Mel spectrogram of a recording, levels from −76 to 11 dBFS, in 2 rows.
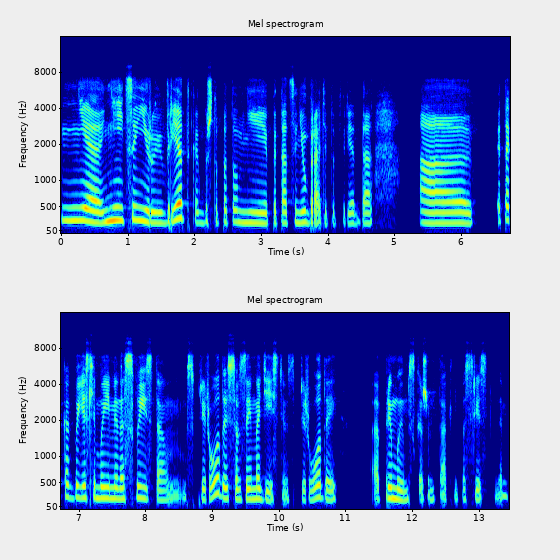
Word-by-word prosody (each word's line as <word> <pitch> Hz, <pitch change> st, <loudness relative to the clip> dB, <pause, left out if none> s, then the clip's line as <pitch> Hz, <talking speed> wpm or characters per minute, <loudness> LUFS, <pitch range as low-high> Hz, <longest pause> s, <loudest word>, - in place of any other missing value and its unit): не 240 Hz, -4 st, +4 dB
не 240 Hz, +3 st, +6 dB
инициируй 225 Hz, -5 st, +1 dB
вред, 250 Hz, +8 st, +5 dB
как 200 Hz, 0 st, -11 dB
бы, 200 Hz, -, -9 dB
чтоб -, -, +2 dB
потом 215 Hz, -1 st, -6 dB
не 195 Hz, -1 st, -1 dB
пытаться 200 Hz, +1 st, -4 dB
не 200 Hz, -, -2 dB
убрать 205 Hz, -1 st, -1 dB
этот 185 Hz, 0 st, -18 dB
вред, 190 Hz, +2 st, -9 dB
да, 190 Hz, -2 st, -5 dB, 0.7 s
а. 195 Hz, -1 st, +2 dB, 0.4 s
Это 250 Hz, +2 st, -1 dB
как 235 Hz, -3 st, -5 dB
бы 225 Hz, -, -1 dB
если 220 Hz, +1 st, +2 dB
мы 210 Hz, -1 st, +1 dB
именно 200 Hz, -1 st, 0 dB
с 200 Hz, -, +1 dB
выездом, 205 Hz, 0 st, -4 dB
с -, -, -5 dB
природой, 205 Hz, +4 st, -1 dB
со 200 Hz, -, +4 dB
взаимодействием 190 Hz, -2 st, -2 dB
с -, -, -16 dB
природой, 180 Hz, +2 st, -4 dB, 0.5 s
а, -, -, -7 dB
прямым, 190 Hz, -4 st, 0 dB
скажем 185 Hz, -1 st, +1 dB
так, -, -, -15 dB
непосредственным. 225 Hz, +7 st, -10 dB
200 Hz, 155 wpm, -24 LUFS, 195-225 Hz, 0.7 s, не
